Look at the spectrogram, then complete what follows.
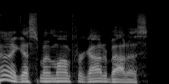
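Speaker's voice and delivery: normal talking voice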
